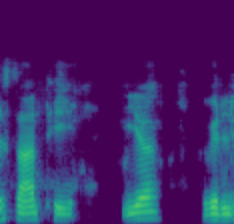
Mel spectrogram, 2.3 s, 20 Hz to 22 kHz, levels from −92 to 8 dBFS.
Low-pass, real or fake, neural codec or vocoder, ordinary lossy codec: none; fake; codec, 16 kHz, 4 kbps, X-Codec, HuBERT features, trained on LibriSpeech; none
